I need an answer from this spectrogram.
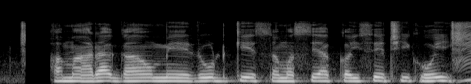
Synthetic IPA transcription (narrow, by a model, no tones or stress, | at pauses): həmaːɾaɡãːumẽɾoːɖkesəməsjakəɪseʈʰiːkɦoi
